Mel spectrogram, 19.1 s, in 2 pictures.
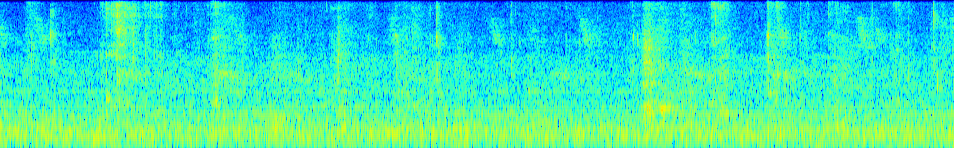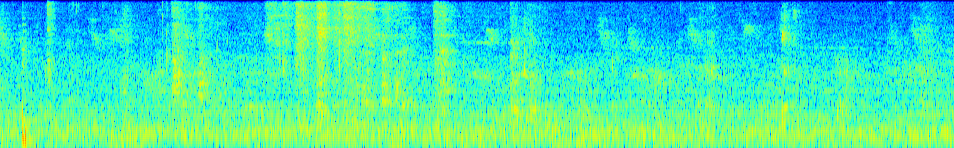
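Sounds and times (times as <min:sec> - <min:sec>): man chewing and lip-smacking: 0:03.2 - 0:05.4, 0:07.1 - 0:10.4, 0:16.6 - 0:18.2
wet mouth clicks: 0:16.6 - 0:17.6.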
